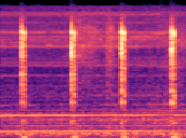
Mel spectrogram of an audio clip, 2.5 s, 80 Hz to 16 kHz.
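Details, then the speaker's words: Off-grid diesel cabin heater after cleaning, new glow plugs and a new fuel pump: crisp ticks about 1.5 per second over a faint hum. The new pump is working normally, slowly drawing fuel from the tank while priming. "The new fuel pump's working. That's good. Uh I can see it taking fuel from the tank. Slowly pulling it through."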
